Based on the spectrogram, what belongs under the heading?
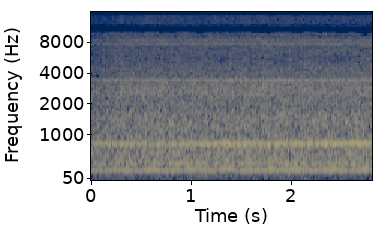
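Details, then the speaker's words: Hottop KN-8828P coffee roaster in final roast segment, fan at maximum speed, loudest it gets: steady whoosh and constant hum with drum movement audible, no rattle or scrape; normal fan at full speed. "So this is as noisy as the Hottop gets during roasting, and you can still hear the movement of the drum quite clearly over the fan."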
